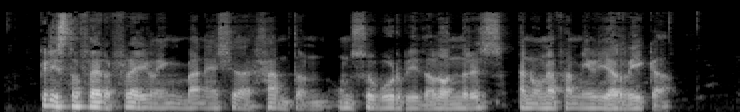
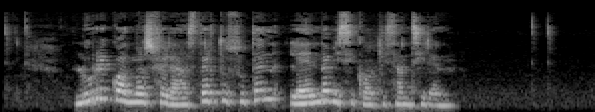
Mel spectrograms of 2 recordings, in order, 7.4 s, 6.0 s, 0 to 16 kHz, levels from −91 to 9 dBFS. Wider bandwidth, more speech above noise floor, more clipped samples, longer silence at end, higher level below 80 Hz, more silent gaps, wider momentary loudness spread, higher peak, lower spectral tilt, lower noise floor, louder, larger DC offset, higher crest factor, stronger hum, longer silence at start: about the same, 11.5 kHz vs 11.5 kHz; about the same, 42 dB vs 45 dB; neither; first, 0.7 s vs 0.45 s; first, -46 dBFS vs -66 dBFS; neither; second, 13 LU vs 19 LU; about the same, -4 dBFS vs -6 dBFS; first, -5 dB/octave vs -3.5 dB/octave; about the same, -66 dBFS vs -67 dBFS; second, -25 LUFS vs -22 LUFS; neither; about the same, 22 dB vs 18 dB; neither; first, 0.4 s vs 0.05 s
